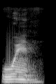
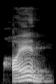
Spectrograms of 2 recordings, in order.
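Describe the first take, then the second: First: The word starts with a w sound, no h. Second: The word starts with an audible h sound. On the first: The speaker calls it right. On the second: The speaker calls it wrong.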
